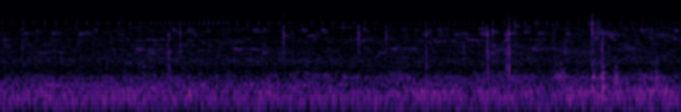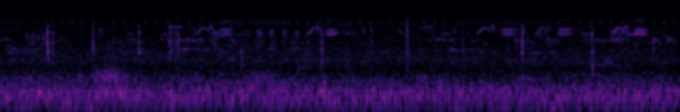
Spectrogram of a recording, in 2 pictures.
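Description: Outdoor ambience with small birds chirping in short repeated calls, more often in the second half, over a steady low background noise and a few scattered sharp clicks.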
